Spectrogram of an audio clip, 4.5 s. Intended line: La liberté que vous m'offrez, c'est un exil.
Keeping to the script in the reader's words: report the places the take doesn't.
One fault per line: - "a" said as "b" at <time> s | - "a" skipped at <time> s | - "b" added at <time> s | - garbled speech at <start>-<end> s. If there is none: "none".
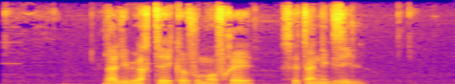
none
